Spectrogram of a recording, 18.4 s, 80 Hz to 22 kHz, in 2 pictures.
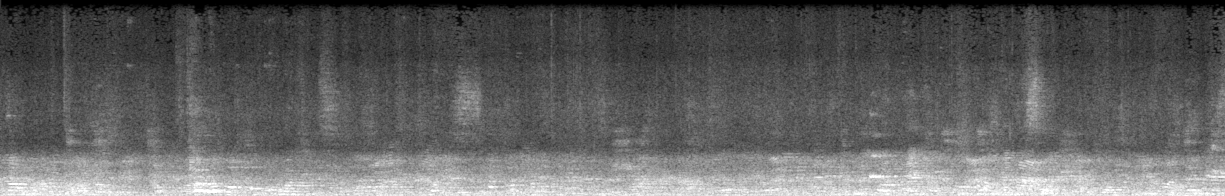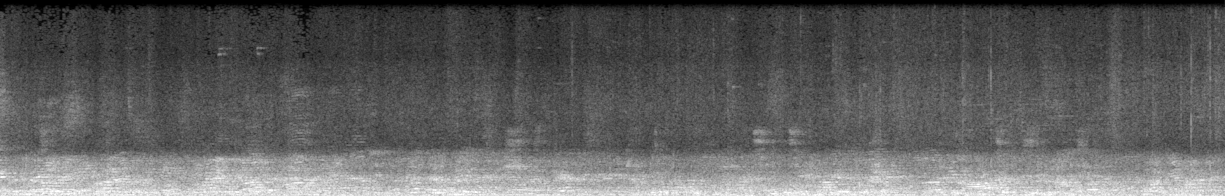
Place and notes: Tiantong Road Station, Shanghai - Toward the subway station
From shopping malls to metro station, The sound of the crowd, Station broadcast messages, Binaural recording, Zoom H6+ Soundman OKM II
